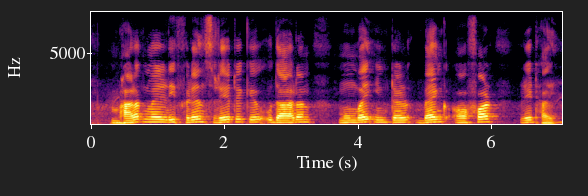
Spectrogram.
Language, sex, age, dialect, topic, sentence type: Magahi, male, 18-24, Western, banking, statement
